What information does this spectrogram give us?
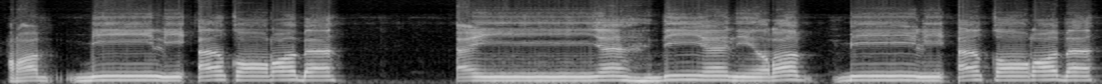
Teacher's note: Perhatikan huruf qa berharokat sukun, maka kita pantulkan atau kita qalqalahkan. Karena huruf qa yang berharokat sukun termasuk adalah huruf-huruf pantul ya.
